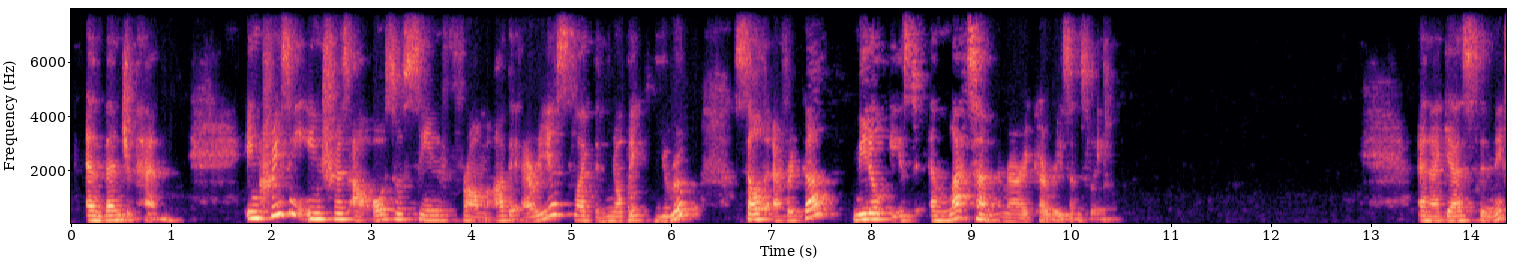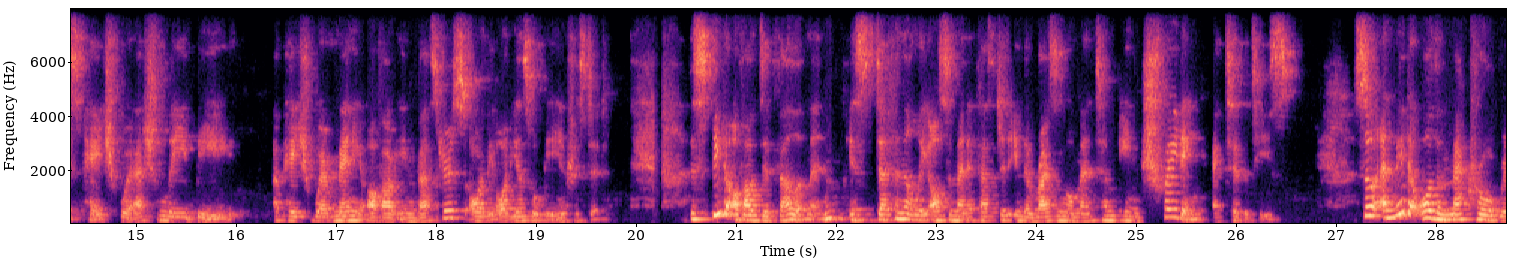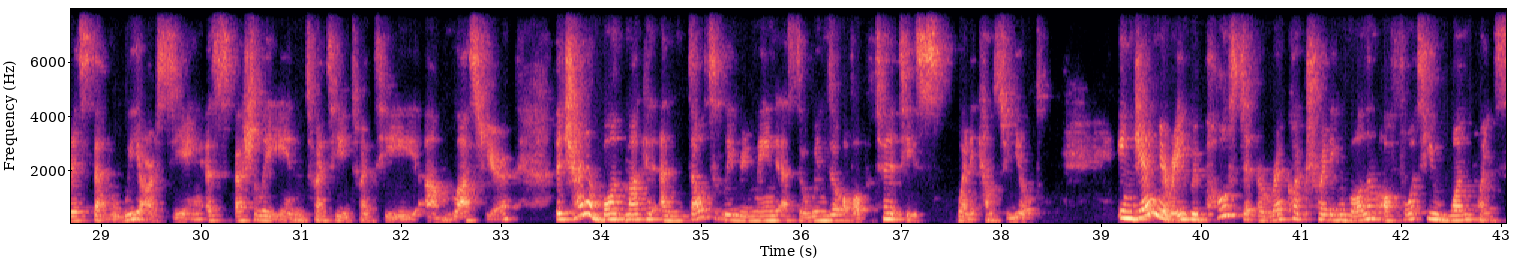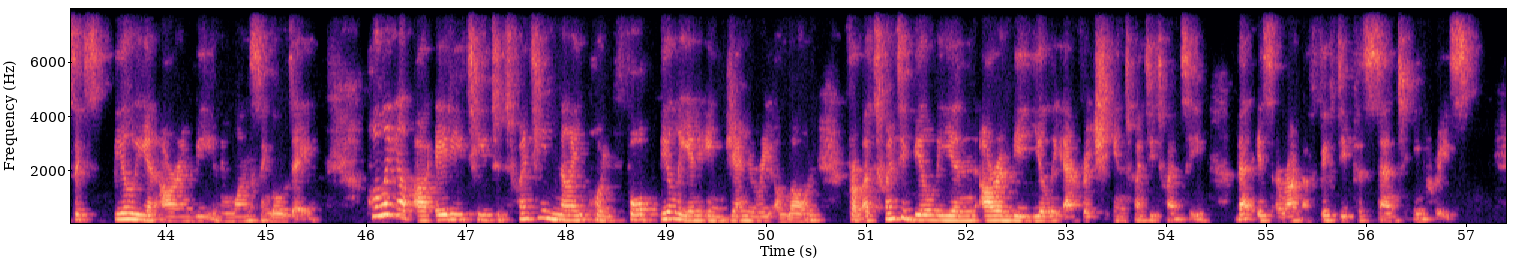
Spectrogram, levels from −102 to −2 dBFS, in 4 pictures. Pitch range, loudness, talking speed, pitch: 165-210 Hz, -19 LUFS, 140 wpm, 185 Hz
